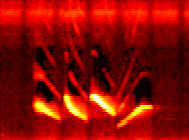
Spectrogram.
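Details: Rufous-bellied thrush song in the wild: a phrase of four pure whistles, three gliding down and a final one sweeping up, each about a third of a second, with a thin steady high hiss behind.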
